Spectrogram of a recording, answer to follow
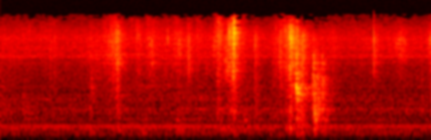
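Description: A few light knocks and rubs as a glass pane in its collar frame is set down and lined up on top of a case, the loudest about three seconds in, over a steady low hum.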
